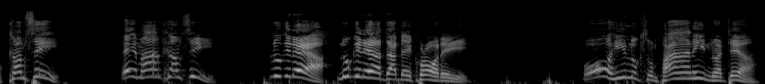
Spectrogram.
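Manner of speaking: Cajun imitation. Preacher imitating Cajun kids pointing at crawdads, high and loud. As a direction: call the boys over in a put-on Cajun voice. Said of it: "They go".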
